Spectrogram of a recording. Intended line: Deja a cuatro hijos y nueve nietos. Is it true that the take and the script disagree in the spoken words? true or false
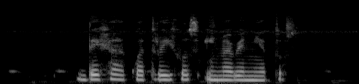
false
